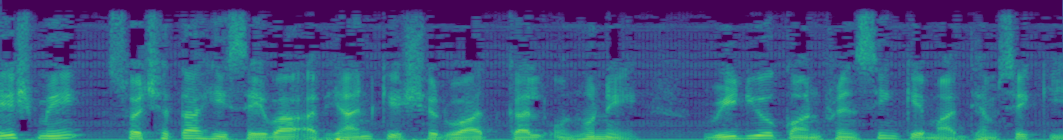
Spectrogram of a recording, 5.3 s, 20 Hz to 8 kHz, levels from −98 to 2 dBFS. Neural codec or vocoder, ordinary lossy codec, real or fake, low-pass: none; none; real; 7.2 kHz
